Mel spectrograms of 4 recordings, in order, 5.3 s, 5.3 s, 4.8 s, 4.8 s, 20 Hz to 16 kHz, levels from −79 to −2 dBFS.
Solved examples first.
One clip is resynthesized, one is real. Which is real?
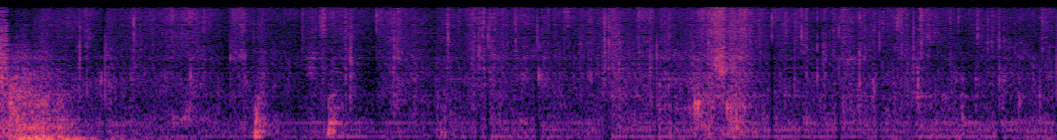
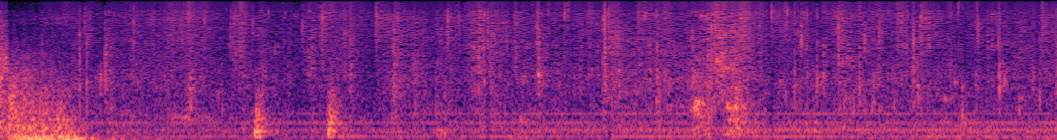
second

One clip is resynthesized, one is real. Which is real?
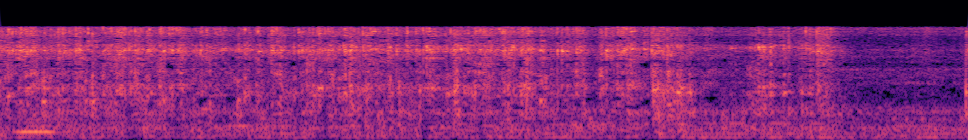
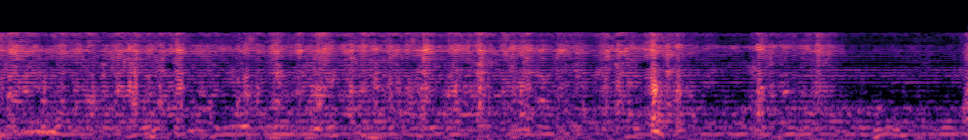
first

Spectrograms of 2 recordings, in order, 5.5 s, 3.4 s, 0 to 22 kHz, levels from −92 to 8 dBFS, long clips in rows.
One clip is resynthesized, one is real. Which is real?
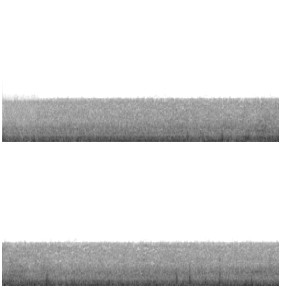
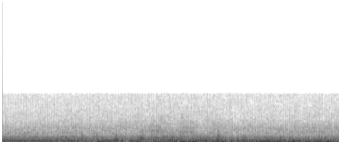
first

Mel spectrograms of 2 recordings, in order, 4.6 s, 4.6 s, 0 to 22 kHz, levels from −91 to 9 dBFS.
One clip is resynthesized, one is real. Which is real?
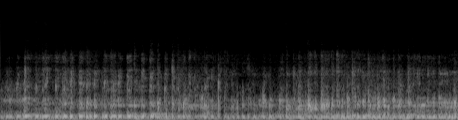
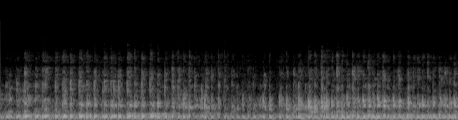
second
